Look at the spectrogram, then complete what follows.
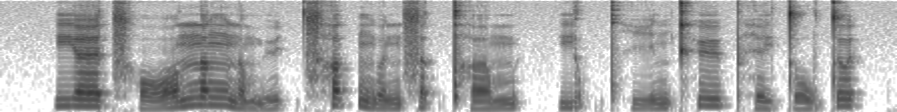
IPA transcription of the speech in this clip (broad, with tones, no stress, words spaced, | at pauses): jɛː˥t͡sʰɔː˨˥ n̪ɐ˥ŋn̪ɐ˨˩myː˨t̚t͡sʰɐ˥k̚ ŋɵ˨˧nsɐ˧k̚pʰɐ˨˧m | jʊ˧k̚pʰiː˨˧nkʰyː˥ pʰe˨jt̪o˨˧w t̪ɵ˥t̚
